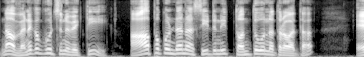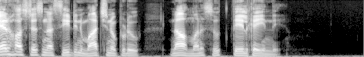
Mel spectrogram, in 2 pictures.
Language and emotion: Telugu, happy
